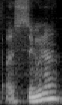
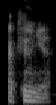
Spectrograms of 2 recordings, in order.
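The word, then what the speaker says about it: Acuña: I'm gonna guess it's Asuna. Is that how you say it? Acuna. Acuna. It said Acuna is out until the NLDS with a hip surgery.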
